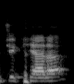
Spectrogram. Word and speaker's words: Jachetta: unique and and and mike thank you for pronouncing it correctly oh you're welcome jacketta i gotcha jacquetta i get you okay there we go there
